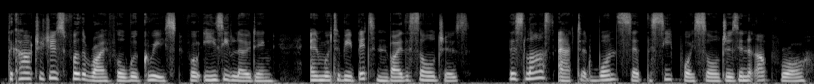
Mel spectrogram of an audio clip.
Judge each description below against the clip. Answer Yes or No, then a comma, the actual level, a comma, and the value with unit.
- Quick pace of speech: Yes, fast, 220 wpm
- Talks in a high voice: Yes, high, 195 Hz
